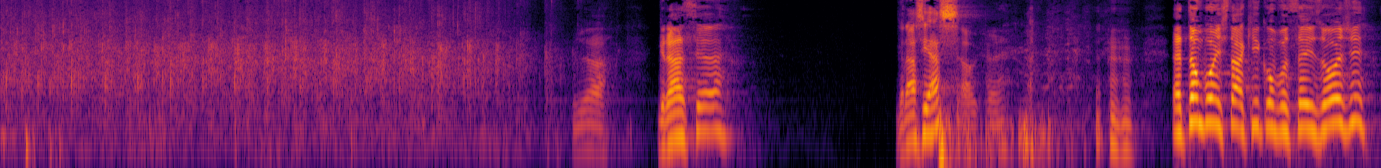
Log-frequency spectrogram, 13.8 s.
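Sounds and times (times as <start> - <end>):
audience applause welcoming speaker: 0.0 - 5.8
speech: 5.8 - 7.4, 9.0 - 10.4, 11.1 - 13.8
laughter: 10.0 - 11.4.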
